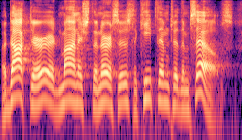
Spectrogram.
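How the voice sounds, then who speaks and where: An actor playing a wry storyteller, narrating a radio drama on stage with theatrical emphasis and measured pauses. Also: male voice, on the high side, a bit bright. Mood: gossipy, grave. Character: wry, dramatic storyteller of a small-town tale. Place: theatre stage before a live audience.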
